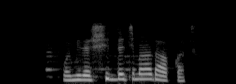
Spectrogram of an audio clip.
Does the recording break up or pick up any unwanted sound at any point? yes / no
no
